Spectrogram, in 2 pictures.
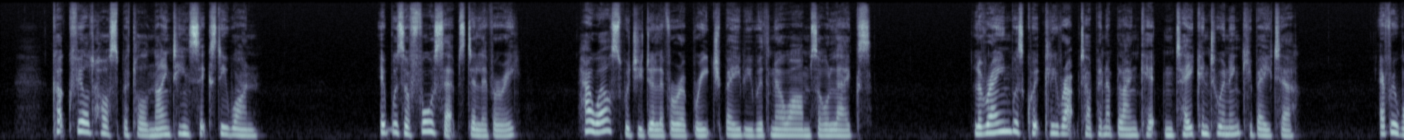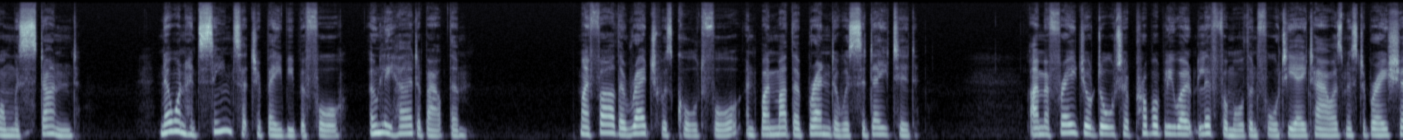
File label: audiobook; extract from Beaten But Unbowed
